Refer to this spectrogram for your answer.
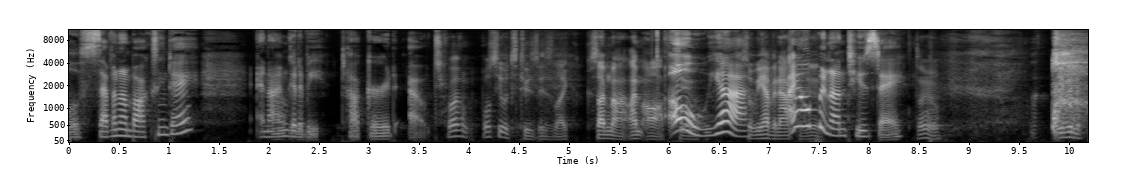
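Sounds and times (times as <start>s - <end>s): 
speech: 0.0s - 10.1s
person coughing: 9.7s - 10.1s.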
